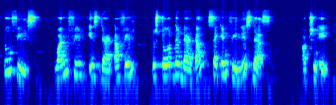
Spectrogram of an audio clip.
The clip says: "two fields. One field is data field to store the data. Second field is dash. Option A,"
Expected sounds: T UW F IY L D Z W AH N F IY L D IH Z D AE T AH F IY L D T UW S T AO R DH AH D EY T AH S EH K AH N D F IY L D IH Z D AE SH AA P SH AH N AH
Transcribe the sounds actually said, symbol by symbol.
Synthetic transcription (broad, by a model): T UW F IY L D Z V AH N F IY L D IH Z D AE T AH F IY L D T UW S T AO R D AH D EY T AH S EH K AH N D F IY L D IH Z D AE S AA P SH AH N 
